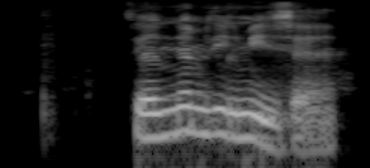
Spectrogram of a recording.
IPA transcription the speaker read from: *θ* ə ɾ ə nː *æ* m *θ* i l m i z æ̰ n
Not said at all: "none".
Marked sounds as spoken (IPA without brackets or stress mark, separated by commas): θ, æ, ð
